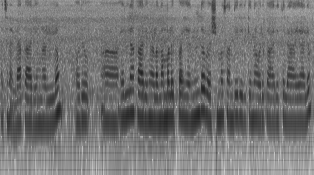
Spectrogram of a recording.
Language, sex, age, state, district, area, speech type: Malayalam, female, 30-45, Kerala, Thiruvananthapuram, rural, spontaneous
